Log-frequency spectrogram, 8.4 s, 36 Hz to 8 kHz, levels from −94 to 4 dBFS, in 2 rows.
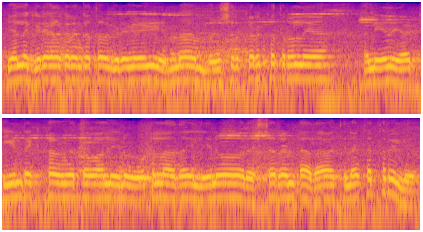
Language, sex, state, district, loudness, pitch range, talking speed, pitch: Kannada, male, Karnataka, Raichur, -11 LUFS, 160-180 Hz, 130 wpm, 170 Hz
